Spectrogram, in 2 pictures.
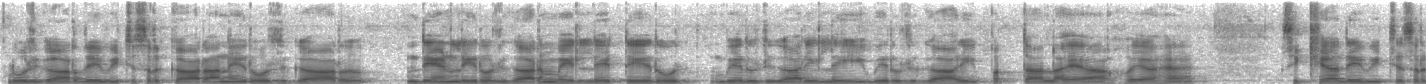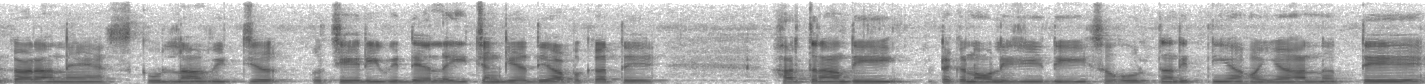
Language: Punjabi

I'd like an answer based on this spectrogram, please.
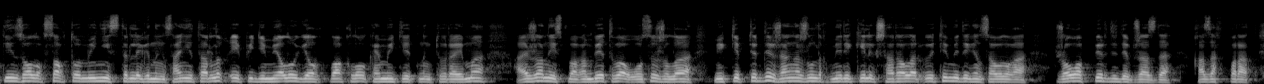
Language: Kazakh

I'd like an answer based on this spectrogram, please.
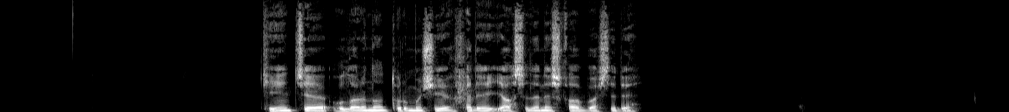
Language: Uyghur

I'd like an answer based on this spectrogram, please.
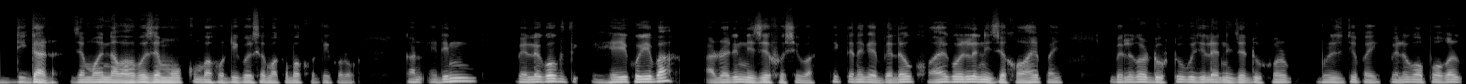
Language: Maria (India)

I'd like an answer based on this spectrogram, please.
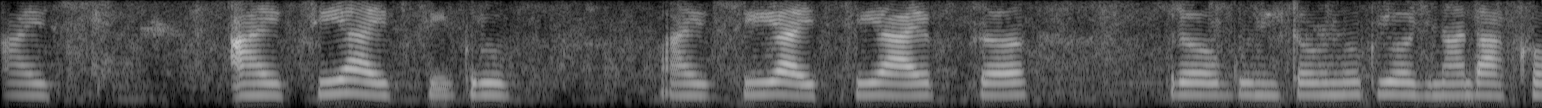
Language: Marathi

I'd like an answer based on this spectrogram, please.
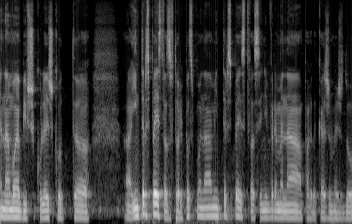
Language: Bulgarian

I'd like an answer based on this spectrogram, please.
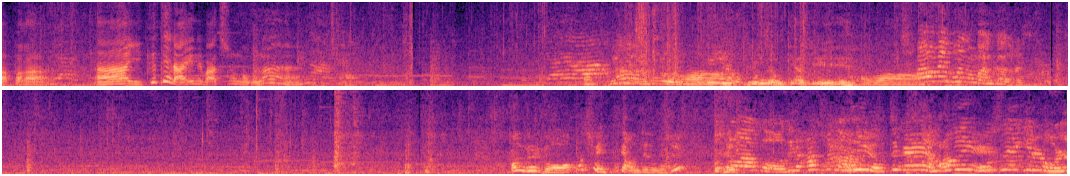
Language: Korean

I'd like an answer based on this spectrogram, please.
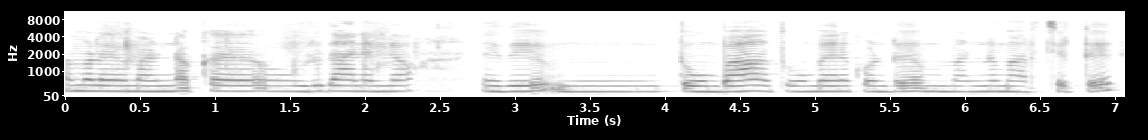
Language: Malayalam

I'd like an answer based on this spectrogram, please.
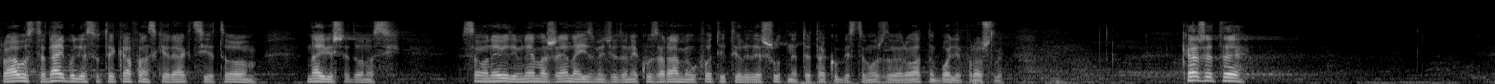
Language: Serbian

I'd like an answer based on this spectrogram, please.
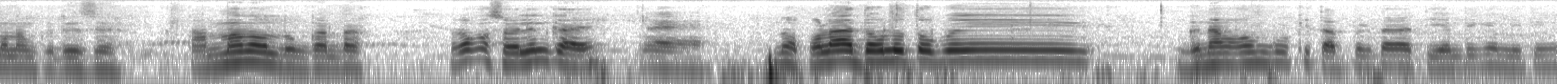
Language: Indonesian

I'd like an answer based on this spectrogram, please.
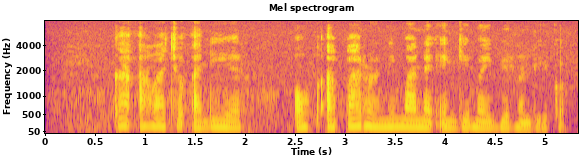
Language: Luo (Kenya and Tanzania)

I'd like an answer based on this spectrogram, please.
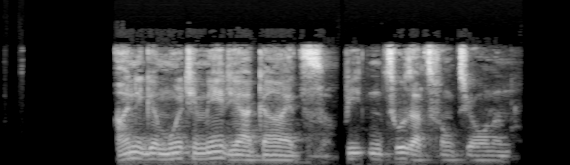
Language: German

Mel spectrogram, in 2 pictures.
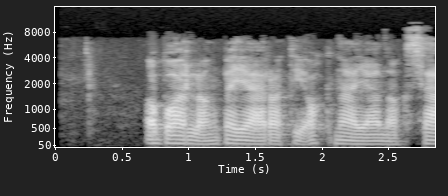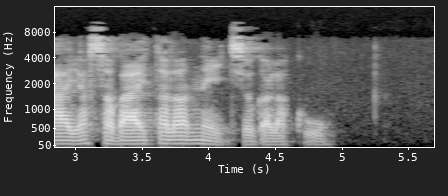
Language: Hungarian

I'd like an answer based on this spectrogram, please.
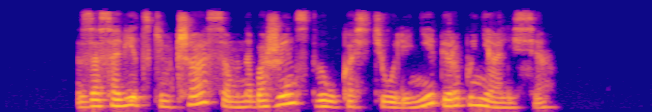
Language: Belarusian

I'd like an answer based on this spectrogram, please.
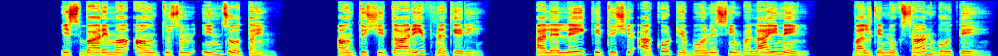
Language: Bhadrawahi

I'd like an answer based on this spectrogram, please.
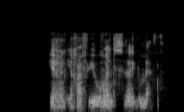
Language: Kabyle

